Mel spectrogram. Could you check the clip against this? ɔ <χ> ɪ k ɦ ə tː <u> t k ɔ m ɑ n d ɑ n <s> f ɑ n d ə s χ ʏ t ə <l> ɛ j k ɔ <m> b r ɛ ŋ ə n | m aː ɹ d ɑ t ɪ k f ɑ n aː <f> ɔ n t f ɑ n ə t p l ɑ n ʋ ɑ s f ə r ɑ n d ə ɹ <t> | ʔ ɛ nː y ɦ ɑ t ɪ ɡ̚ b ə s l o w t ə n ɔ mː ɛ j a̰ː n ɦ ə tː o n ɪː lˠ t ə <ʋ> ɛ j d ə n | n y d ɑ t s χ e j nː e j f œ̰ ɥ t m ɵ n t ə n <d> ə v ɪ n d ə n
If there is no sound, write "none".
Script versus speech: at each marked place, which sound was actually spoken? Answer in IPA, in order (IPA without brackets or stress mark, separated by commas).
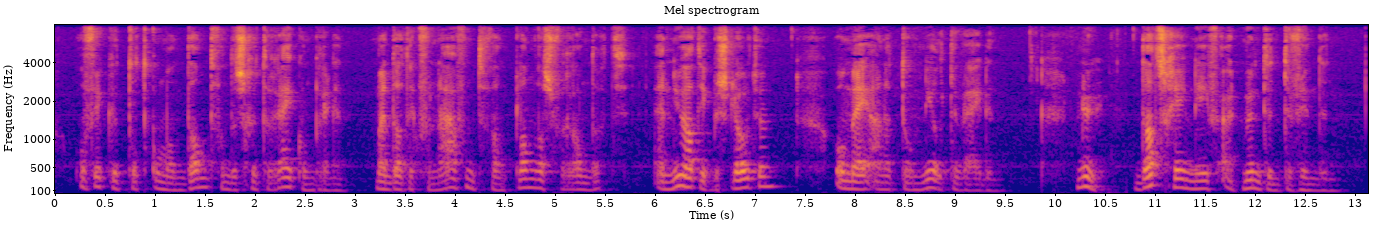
f, ɔ, t, r, n, v, t, ʋ, t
